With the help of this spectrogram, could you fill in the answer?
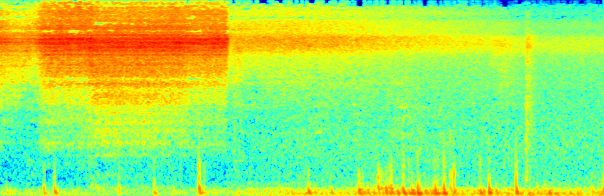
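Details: Compressed-air winterization purge of sprinkler zones from the basement valves: steady sharp hiss of air rushing through the partly opened valves for about two seconds, then clicks and handling; normal air purge.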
